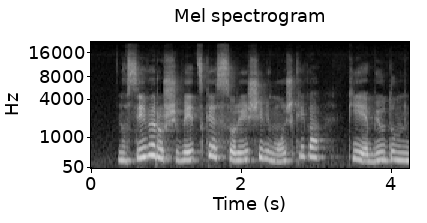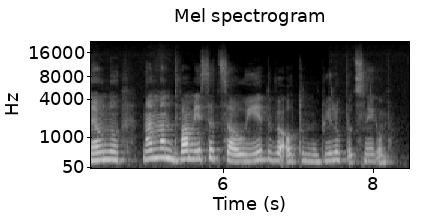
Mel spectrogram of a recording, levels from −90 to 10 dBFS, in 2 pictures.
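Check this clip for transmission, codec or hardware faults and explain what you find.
There's one fault in the speech, from 5.42 to 7.42 s, right after "je bil domnevno najmanj": de-emphasis applied wrongly. A treble-cut filter hit audio that didn't need it, tilting the top end down about 8 dB at 10 kHz relative to 1 kHz, so that stretch turns dull and muffled.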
